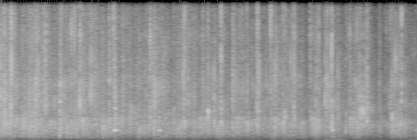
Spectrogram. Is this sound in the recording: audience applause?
yes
